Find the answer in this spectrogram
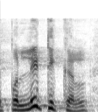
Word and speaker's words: political: It applies to all words of this, or even if it ends in ickly, political. When we say political, before ickle, it is li, and therefore we say political, and so on.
